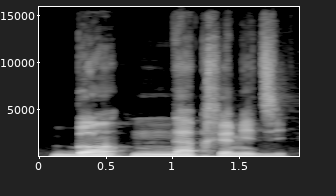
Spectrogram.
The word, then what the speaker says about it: bon après-midi: We just make the liaison here with the N and A. So it pronounced bon après-midi.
